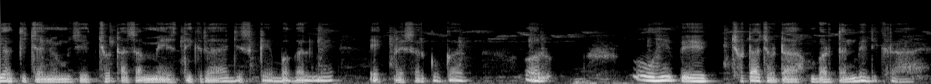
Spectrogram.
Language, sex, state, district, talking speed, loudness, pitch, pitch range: Hindi, male, West Bengal, Alipurduar, 165 wpm, -18 LUFS, 160 Hz, 140-180 Hz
